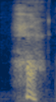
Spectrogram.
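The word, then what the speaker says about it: ha (ห้า): In the Thai language, the number five is pronounced ha.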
